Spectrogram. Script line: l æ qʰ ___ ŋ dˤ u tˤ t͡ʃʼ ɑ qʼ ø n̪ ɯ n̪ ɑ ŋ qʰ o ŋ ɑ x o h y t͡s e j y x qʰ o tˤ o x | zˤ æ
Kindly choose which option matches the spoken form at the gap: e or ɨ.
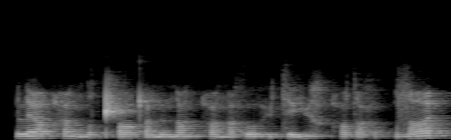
e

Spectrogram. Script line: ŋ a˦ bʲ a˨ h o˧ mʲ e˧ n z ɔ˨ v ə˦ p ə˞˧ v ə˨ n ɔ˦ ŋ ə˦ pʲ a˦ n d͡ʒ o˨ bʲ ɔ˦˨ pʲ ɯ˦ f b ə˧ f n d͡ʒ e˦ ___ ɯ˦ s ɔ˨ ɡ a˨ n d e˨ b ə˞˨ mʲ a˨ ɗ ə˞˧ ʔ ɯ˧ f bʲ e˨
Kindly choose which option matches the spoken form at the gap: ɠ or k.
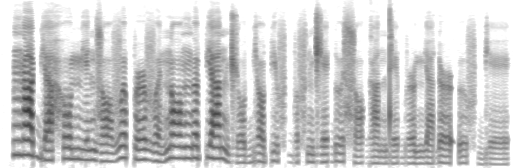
ɠ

